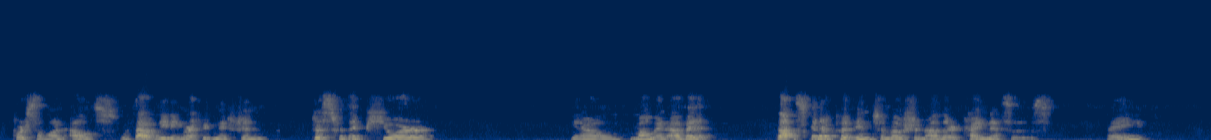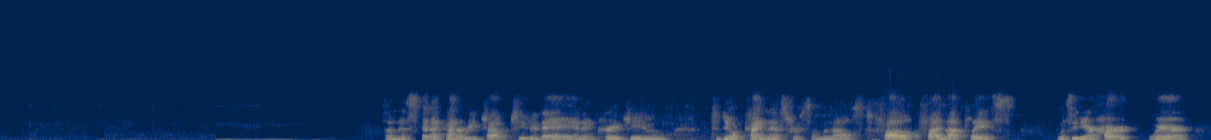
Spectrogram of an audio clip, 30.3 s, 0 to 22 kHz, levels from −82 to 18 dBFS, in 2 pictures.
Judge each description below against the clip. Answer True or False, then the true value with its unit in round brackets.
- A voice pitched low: False (180 Hz)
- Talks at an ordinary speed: False (105 wpm)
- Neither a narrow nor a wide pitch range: False (6.1 semitones)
